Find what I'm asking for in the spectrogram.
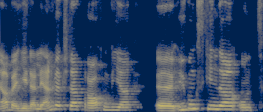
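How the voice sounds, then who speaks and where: A woman talks at a fairly slow pace. Her pitch rises and falls very widely. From Colombia. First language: Spanish (speaking German). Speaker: teacher of seeing without eyes method. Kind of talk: interview conversation. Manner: hesitant, many fillers.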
